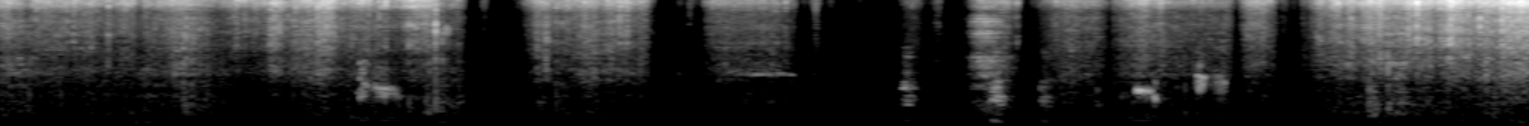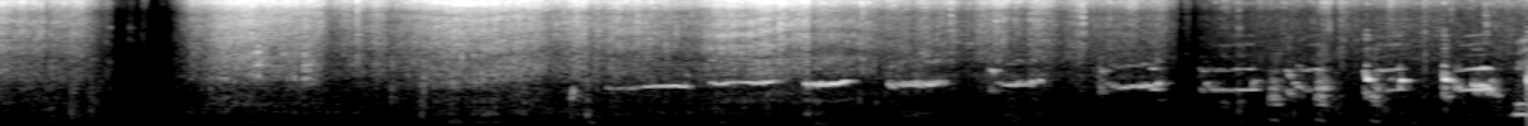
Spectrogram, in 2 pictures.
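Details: Broody hens in an old shed in Siberia, just given fourteen eggs to sit on, give low repeated clucks and short tonal notes over rustling straw on a fine thawing day after snow, with a woman speaking softly.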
